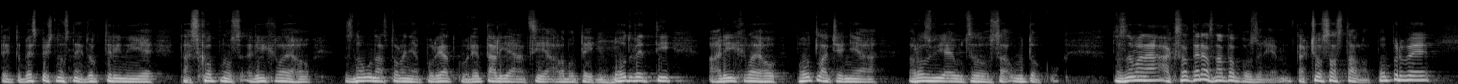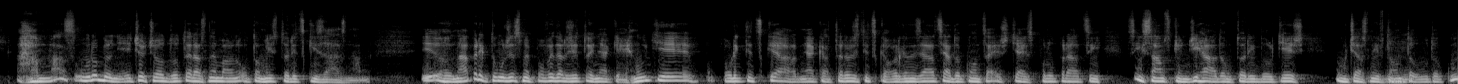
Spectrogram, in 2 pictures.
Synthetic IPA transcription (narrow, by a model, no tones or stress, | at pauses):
t̪ɛjt̪ɔbɛspɛt͡ʃnɔst̪nɛjd̪ɔk̚t̪ɾiːnijɛ | t̪aːsxɔpnɔz̥ɾiːxlɛːɦɔ | znɔʋunast̪ɔlɛɲɪapɔɾɪat̪kuɾɛt̪aliaːt͡siɛa̰lɛbɔt̪ɛjɔd̪ʋɛt̪i | aɾiːxlɛɦɔpɔt̪lat͡ʃɛɲɪa | ɾɔzʋiːjajuːt͡sɛɦɔsaʔuːt̪ɔku | t̪ɔznamɛnaːaksat̪ɛɾaznat̪̬ɔp̬ɔzɾɪɛ̰mt̪ak̚t͡ʃɔsast̪alɔpɔpr̩ʋɛː | hamazuɾɔbilɲɪɛt͡ʃɔt͡ʃɔd̪ɔt̪ɛɾazɲɛmalɔt̪ɔmɦist̪ɔɾit͡skiːzaːzna̰m | napɾɪɛk̚t̪ɔmuʒɛzmɛpɔʋɛd̪aliʒɛt̪ɔjɛɲɛakɛɦnucɪɛpɔlit̪it͡skɛːaɲɛakaːt̪ɛɾɔɾist̪it͡skaːɔɾɡanizaːt͡siad̪ɔkɔnt͡saɛʃcɛajspɔlupɾaːt͡si | z̥islaːmskiːmd͡ʒiɦaːd̪ɔmk̚t̪ɔɾiːbɔlcɪɛʃ | uːt͡ʃast̪niːft̪ɔmt̪ɔuːt̪ɔku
